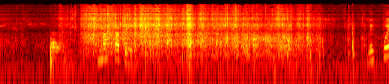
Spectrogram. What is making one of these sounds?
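Paper rustles and crinkles as it is handled up close.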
